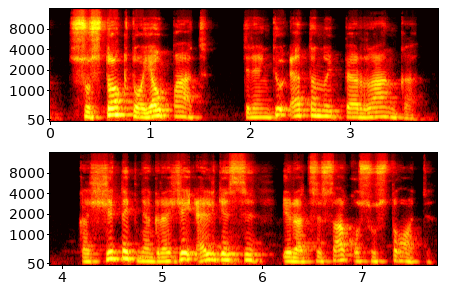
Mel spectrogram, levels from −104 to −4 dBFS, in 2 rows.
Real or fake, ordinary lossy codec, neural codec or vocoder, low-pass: real; Opus, 24 kbps; none; 14.4 kHz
